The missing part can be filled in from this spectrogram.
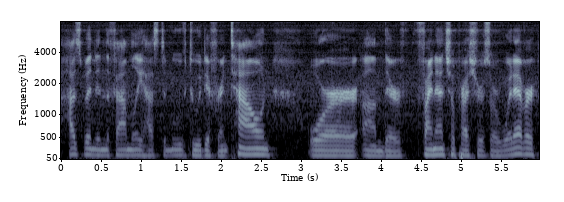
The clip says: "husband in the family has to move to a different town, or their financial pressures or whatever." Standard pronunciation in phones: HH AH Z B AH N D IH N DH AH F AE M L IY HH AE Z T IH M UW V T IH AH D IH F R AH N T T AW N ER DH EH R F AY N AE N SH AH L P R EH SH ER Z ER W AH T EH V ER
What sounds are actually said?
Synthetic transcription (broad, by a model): HH AH Z B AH N D IH N DH AH F AE M L IY HH AE Z T IH M UW V T IH AH D IH F R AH N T T AW N ER DH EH R F AY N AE N SH L P R EH SH ER Z ER W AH T EH V ER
